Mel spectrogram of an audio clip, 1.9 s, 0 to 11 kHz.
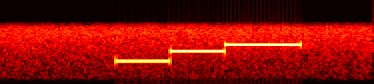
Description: Telephone call progress tone (North American plan), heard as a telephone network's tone, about 910, 1370, 1800 Hz. Special information tone.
